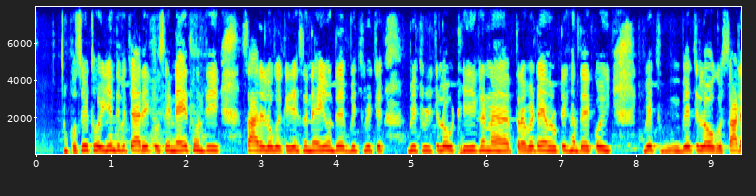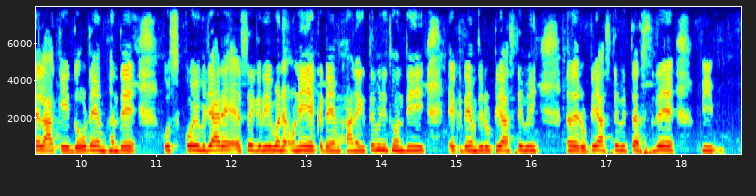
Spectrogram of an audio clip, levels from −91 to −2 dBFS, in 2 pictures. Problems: none marked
